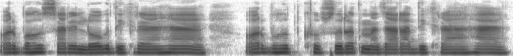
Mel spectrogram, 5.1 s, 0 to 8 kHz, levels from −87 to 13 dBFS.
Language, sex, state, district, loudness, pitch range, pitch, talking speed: Hindi, male, Jharkhand, Palamu, -16 LUFS, 130-135 Hz, 135 Hz, 165 wpm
